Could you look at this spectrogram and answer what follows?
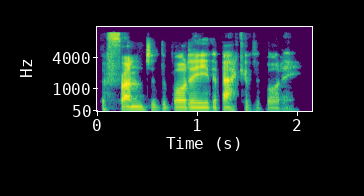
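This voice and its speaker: A man guiding a body scan meditation in an unhurried, gently instructive way, with long pauses between short phrases. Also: lowish voice, little pitch movement, no room sound. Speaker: meditation guide.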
